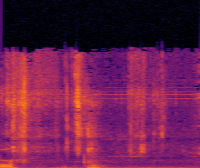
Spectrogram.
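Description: A quiet background with one soft thump about a second in. The radiator fans are not running with the ignition on and the engine off.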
